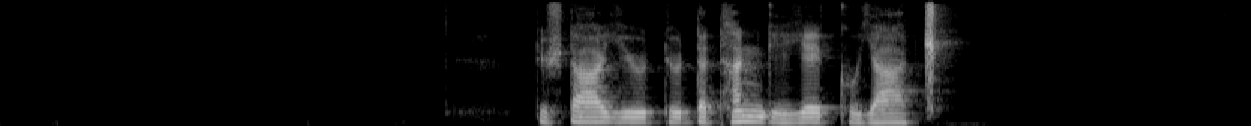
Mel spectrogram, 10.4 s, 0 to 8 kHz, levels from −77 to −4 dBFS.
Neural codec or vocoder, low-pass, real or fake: none; 7.2 kHz; real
